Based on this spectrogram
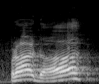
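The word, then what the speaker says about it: brother: ये द में चूंकि जुबान बिगड़ी है तो द जब बोलना होगा तो कहाँ चली जाएगी? दांत के पास, जबकि हमको भेजना कहाँ है? मसूड़े के पास, तो सही प्रोनाउंसिएशन आएगा ब्रदर, ब्रदर, ब्रदर।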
